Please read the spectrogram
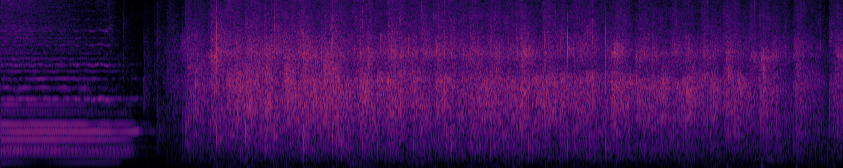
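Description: An orchestra holds its final chord, which stops about a second and a half in. Audience applause follows and begins to fade near the end.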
